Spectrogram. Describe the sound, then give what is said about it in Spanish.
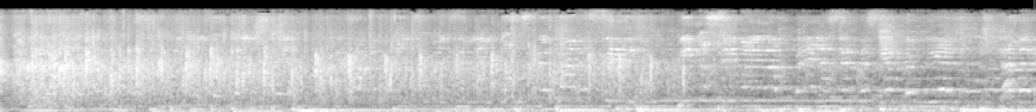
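Loud, sustained clapping from a large audience fills the whole stretch, dense and continuous, with a low steady hum and occasional tonal notes underneath, like music or organ playing beneath the applause; the applause is given to the King. “Fuertes aplausos al Rey.”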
